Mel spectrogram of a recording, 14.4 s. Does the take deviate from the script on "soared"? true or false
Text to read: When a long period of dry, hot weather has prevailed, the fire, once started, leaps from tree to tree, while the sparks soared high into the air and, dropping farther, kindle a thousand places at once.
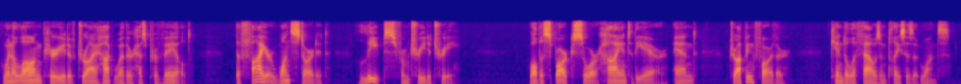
true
